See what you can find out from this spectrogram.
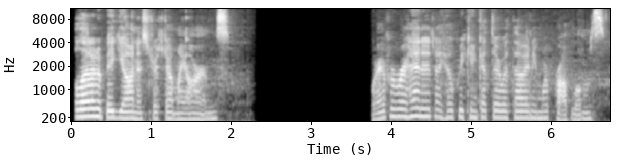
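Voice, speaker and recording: A woman's voice: medium pitch, normal speed, slight background noise. A woman narrating a visual novel aloud in the first person, expressively, as a let's player.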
